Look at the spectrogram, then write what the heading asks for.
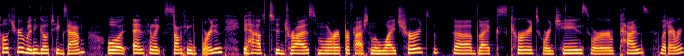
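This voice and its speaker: A woman with a Russian accent speaks at a moderate pace, fairly high in pitch, with fairly even intonation. The sound is dry and close with no echo, on a very clean recording with a silent background. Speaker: business student. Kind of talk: panel discussion.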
